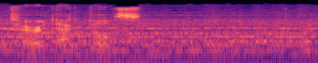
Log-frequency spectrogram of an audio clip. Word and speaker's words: pterodactyl: promised land folks pterodactyls and yes as a child I did pronounce the p in pterodactyl that and I called them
